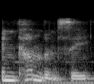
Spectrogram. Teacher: Incumbency, accent falls on the second syllable.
